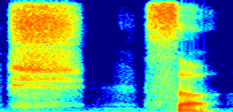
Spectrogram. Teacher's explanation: जैसा कि नाम से ही पता चल रहा है, यहाँ हवा को निकलने के लिए थोड़ा संघर्ष करना पड़ता है। सोचिए, जैसे हवा मुंह के अंदर एक बहुत ही तंग गली से गुजर रही हो, जिससे एक घर्षण या हल्की सीटी जैसी स या शुश की आवाज पैदा होती है। · वो जो हिसिंग साउंड है ना, वही संघर्ष है।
